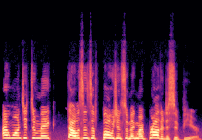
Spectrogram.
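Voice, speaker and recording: Little girl, very high voice, animated, bossy, theatrical, audio drama. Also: moderate pace, dry recording, full character voice. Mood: bossy, playful. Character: imperious, playful seven-year-old girl playing fairy queen.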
